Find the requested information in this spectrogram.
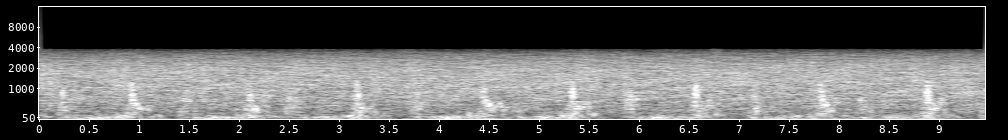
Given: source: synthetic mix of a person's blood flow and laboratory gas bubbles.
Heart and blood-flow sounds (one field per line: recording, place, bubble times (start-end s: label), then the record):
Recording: Doppler ultrasound of blood flow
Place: precordium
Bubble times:
6.72-6.83 s: bubbles
From the record:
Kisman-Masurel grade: 111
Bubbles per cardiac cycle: 1 to 2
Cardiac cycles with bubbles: 1 to 10%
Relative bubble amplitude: barely perceptible (0.100 to 0.250)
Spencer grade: 1 (occasional bubble signal discernible with the cardiac motion signal, with majority of cardiac periods free of bubbles)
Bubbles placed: only in the low amplitude regions of the cardiac cycle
